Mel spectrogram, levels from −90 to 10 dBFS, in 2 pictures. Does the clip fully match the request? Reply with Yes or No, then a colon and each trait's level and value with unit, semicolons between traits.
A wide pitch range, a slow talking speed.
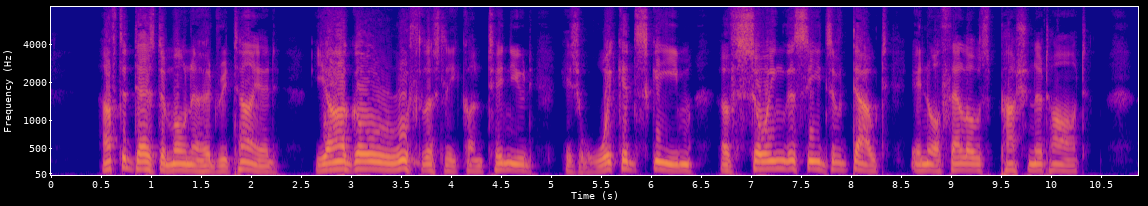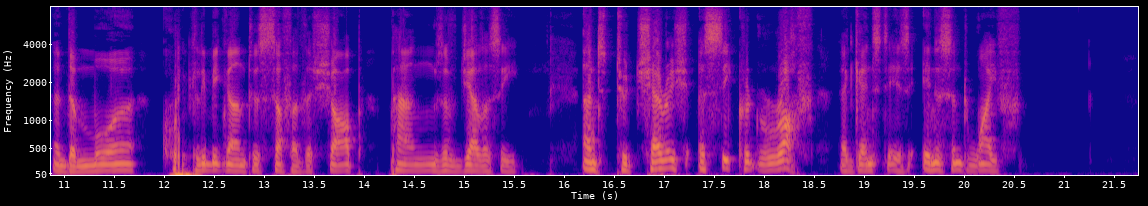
No: average, 4.4 semitones; slow, 115 wpm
